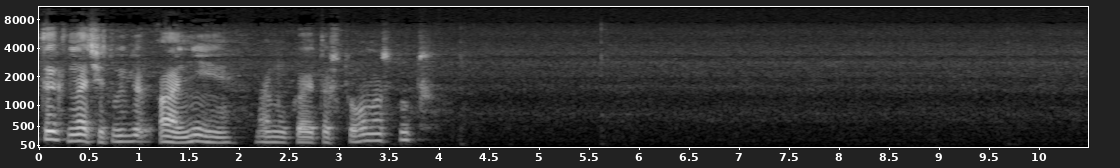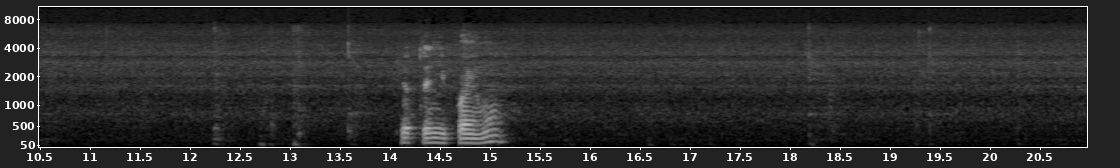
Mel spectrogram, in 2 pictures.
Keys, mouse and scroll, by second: 4.4-5.8 drag, 9.8-12.4 drag, 13.2-13.7 middle drag, 14.9-18.4 drag, 19.4-20.9 drag.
